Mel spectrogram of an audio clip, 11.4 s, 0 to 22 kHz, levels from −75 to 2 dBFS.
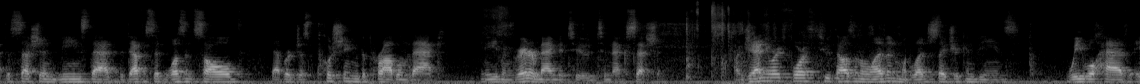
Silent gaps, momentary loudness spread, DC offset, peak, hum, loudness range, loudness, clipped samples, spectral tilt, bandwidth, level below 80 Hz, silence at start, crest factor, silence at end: none; 14 LU; under 0.1%; -12 dBFS; none; 2 LU; -32 LUFS; under 0.1%; -5.5 dB/octave; over 20 kHz; -52 dBFS; 0 s; 20 dB; 0 s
